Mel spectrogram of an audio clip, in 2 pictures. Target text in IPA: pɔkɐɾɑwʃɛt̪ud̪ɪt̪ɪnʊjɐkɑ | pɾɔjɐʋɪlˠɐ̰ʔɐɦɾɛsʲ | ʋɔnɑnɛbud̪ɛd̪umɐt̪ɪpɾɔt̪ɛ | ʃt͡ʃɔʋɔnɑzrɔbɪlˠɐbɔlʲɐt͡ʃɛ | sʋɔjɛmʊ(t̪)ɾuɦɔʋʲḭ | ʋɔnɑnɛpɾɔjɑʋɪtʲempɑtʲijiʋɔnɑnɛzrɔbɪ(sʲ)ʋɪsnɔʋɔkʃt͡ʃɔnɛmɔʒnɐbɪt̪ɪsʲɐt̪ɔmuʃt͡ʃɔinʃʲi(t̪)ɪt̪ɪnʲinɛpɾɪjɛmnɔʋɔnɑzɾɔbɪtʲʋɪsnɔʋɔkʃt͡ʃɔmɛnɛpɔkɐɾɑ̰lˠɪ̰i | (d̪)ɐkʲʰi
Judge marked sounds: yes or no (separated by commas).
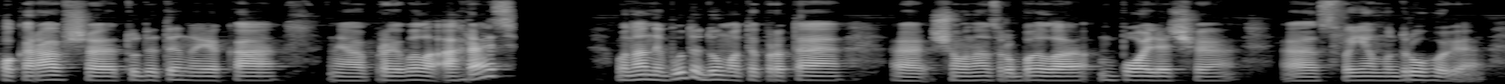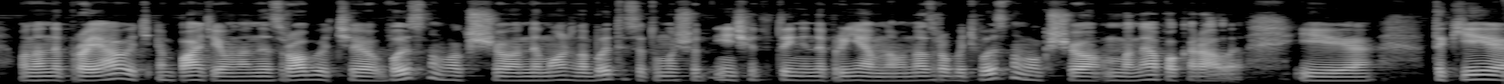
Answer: no, no, no, no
